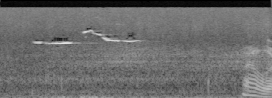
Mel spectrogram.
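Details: Eastern Meadowlark singing in the evening close to sunset beside a road by a quarry in the Hamilton–Niagara region, with starlings nearby: a brief phrase of clear, slurred whistles, high and falling, over a low rumble, then a man speaks.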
